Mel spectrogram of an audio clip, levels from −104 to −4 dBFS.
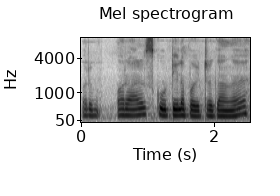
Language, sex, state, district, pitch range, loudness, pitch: Tamil, female, Tamil Nadu, Kanyakumari, 155-175 Hz, -15 LUFS, 170 Hz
